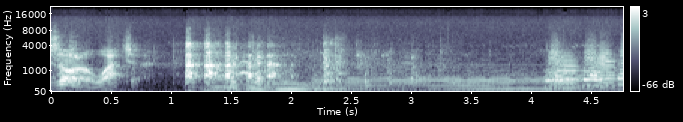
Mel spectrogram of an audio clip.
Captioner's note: laughing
